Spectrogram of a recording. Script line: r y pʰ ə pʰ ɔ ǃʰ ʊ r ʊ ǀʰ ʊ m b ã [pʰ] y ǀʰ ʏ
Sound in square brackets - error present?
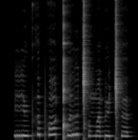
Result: yes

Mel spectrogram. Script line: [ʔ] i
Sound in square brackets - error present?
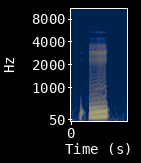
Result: no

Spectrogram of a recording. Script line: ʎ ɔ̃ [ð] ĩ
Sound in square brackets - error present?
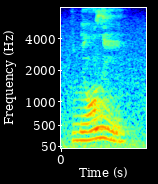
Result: no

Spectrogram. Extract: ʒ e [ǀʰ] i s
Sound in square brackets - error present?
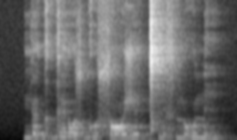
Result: no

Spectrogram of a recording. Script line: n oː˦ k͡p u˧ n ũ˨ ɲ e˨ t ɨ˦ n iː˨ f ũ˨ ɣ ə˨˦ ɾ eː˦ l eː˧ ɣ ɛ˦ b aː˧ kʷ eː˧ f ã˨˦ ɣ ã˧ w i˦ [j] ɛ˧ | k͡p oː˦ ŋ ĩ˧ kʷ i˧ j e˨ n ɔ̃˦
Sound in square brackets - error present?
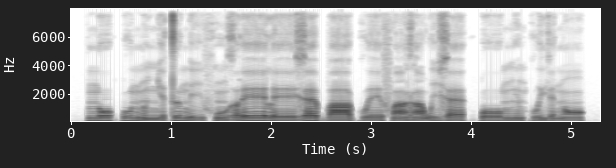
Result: yes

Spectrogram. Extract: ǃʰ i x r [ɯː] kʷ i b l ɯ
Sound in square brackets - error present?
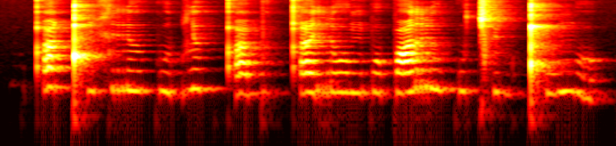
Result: no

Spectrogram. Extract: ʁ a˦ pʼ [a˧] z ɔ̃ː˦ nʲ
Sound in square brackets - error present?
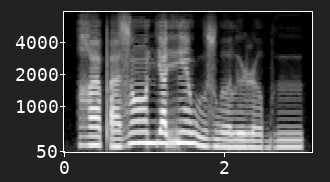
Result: no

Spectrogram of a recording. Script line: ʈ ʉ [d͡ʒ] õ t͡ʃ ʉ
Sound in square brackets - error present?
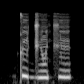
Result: no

